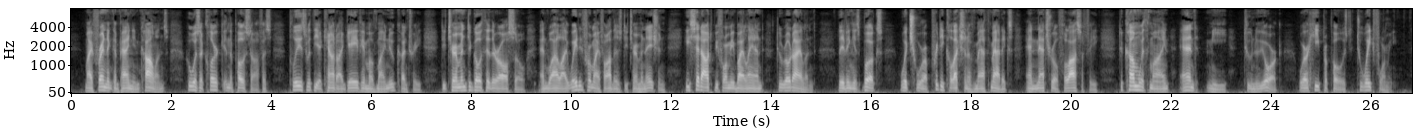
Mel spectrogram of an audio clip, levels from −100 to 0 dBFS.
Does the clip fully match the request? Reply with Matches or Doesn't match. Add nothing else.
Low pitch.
Matches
